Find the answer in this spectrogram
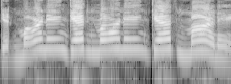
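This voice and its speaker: A man puts on a character voice. His pitch is extremely high. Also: fairly slow pace. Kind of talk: greeting, sing-song. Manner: overly exaggerated, chipper.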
